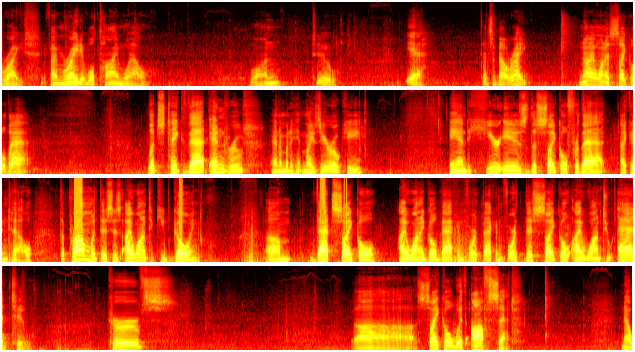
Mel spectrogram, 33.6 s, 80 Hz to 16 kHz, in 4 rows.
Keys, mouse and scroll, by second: 1.4-3.4 drag, 13.5 0, 14.7 middle click, 15.9 click, 20.1 middle click, 23.7 scroll up 2, 26.3 click, 32.6 click, 33.5 middle click.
